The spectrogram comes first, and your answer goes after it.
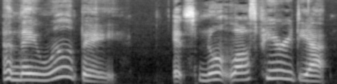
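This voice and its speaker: A woman voicing a gentle, patient teenage boy tinkerer who speaks calmly and reassuringly. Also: high voice, takes it slowly. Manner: calm and reassuring.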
